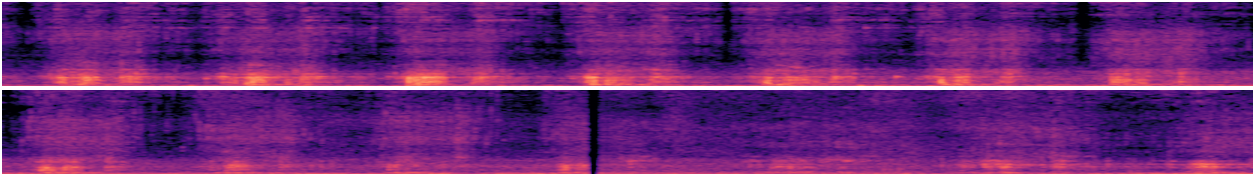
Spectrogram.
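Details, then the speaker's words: Old Beko washing machine drain pump run outside, gravity-fed water lifted up against gravity: rhythmic surging gurgle about two pulses a second as water rocks back in the drain hose, the characteristic normal pump pulsing. "So you'll recognise the washing machine, that characteristic pump noise, because it's basically water that's going so far up that it can't back feed water to continually push it through."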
